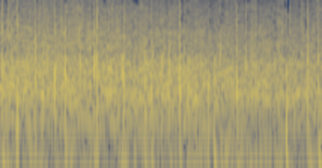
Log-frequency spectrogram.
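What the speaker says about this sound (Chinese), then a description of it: "鼓掌" Studio audience at a Chinese sketch-comedy show breaks into brisk applause, a dense patter of many hands clapping for about two seconds.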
